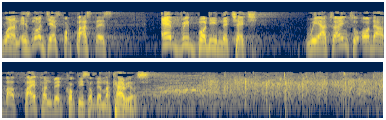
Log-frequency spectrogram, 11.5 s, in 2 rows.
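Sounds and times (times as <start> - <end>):
speech: 0.0 - 1.8, 2.4 - 4.0, 4.6 - 8.1
audience clapping: 8.4 - 11.4.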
